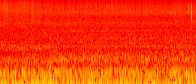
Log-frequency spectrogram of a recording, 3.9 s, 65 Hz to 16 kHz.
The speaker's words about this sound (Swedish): Men BMW pinnar fortfarande på i glada 80-knyck, så att vi håller hastighetsgränserna och ja, vi kör på.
